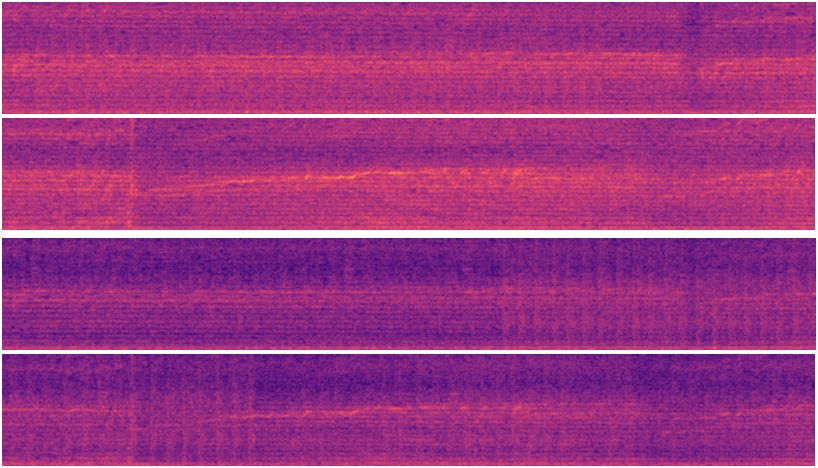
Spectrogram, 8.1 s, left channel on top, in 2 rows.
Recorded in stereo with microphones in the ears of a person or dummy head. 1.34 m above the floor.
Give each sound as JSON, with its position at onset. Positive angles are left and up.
{"t": 0.0, "sound": "a drone", "side_deg": 40}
